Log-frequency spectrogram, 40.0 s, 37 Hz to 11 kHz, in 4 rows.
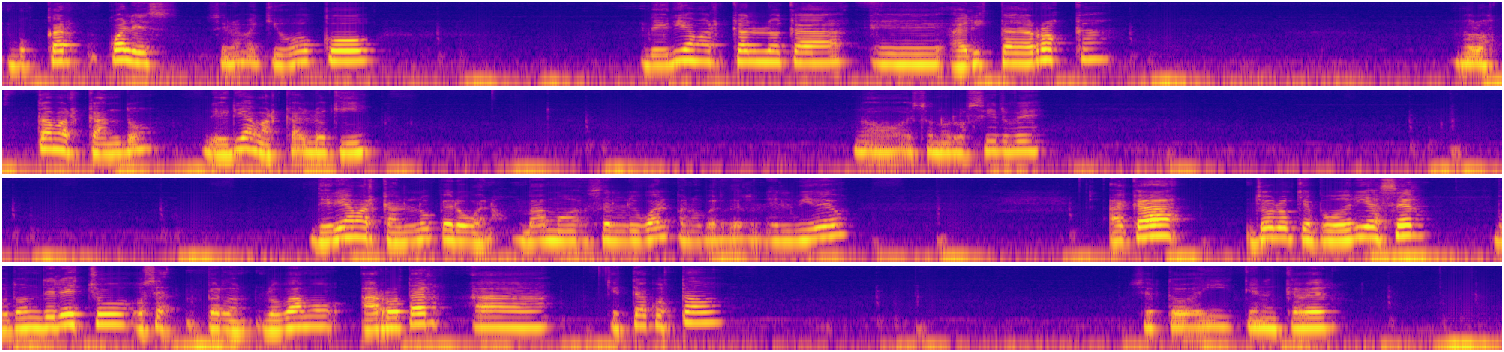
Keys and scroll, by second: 39.9-40.0 typing.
